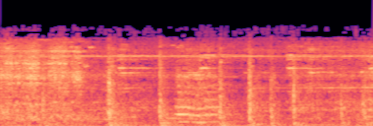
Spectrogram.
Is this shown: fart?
no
